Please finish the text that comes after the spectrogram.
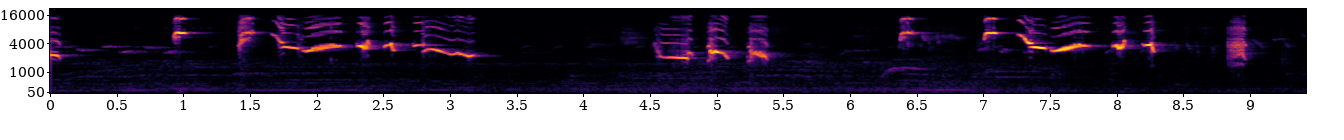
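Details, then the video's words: A white-rumped shama's song serving as a lure to provoke answering birds: two bursts of clear whistled slurs mixed with sharp clicks and chips, separated by a few seconds of quiet. "DIJAMIN NYAUT DENGAN PANCINGAN KACER POCI GACOR NGEPLONG INI"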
